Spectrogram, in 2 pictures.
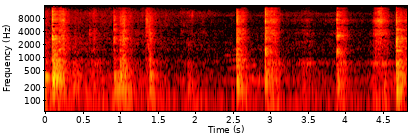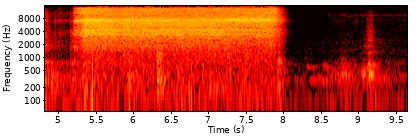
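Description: Crushed ginger hits a hot pan with a sudden, loud, sustained sizzling hiss lasting about three seconds, preceded by several sharp scraping and stirring knocks, then cutting back to quiet.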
